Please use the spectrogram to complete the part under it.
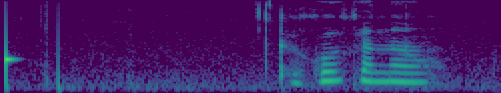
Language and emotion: Russian, neutral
